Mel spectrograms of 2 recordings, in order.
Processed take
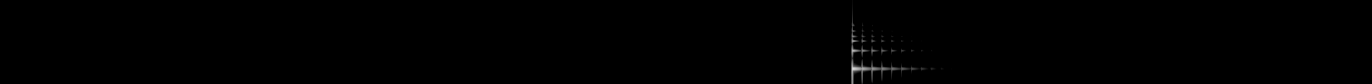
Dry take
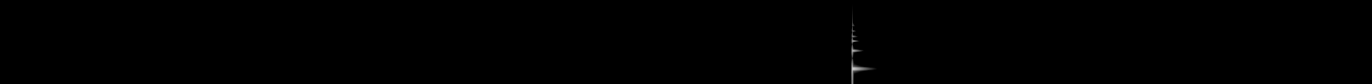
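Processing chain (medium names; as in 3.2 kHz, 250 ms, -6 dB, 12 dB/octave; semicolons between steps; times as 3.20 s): thinning echo 98 ms, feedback 55%, high-pass 180 Hz, level -16 dB; trim +3.5 dB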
